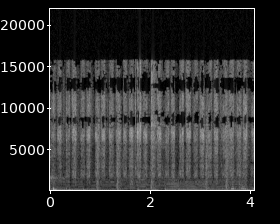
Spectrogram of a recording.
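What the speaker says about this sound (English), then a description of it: "it's just regular white distilled vinegar. And you scrub." Rust is scrubbed off a vintage Raleigh 410 Capri bike with aluminum foil and white distilled vinegar, producing close, rhythmic rasping rubs in short uneven strokes.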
